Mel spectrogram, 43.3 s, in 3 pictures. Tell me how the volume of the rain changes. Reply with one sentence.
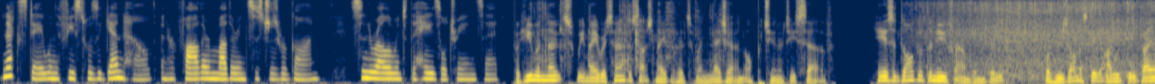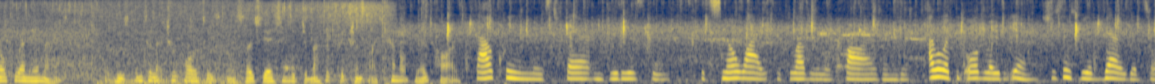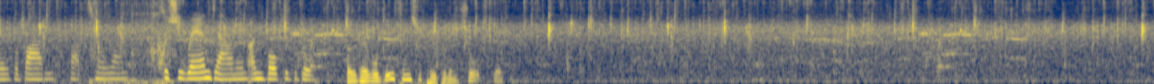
The volume of the rain stays about the same.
